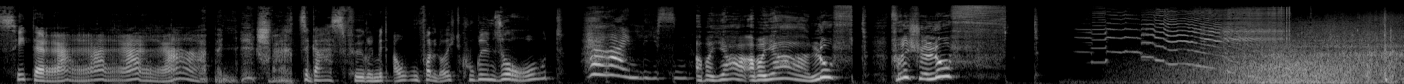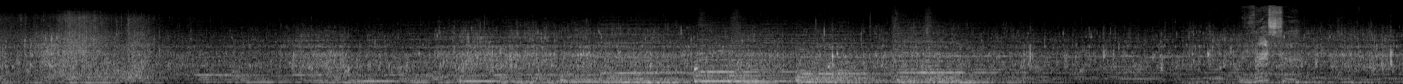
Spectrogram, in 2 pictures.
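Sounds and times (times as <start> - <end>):
speech: 0.2 - 9.7
water lapping outside an open window: 12.1 - 28.0.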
